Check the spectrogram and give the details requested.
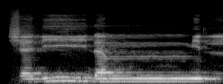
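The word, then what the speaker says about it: شديدا من: Ba'san syadidam baru dia idgham masuk di huruf mim. Syadidam min ladun. Didengung lagi. Coba ulangi.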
